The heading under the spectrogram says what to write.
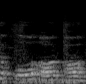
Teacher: कंठ और ओठ के माध्यम से ओ और औ का उच्चारण होता है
